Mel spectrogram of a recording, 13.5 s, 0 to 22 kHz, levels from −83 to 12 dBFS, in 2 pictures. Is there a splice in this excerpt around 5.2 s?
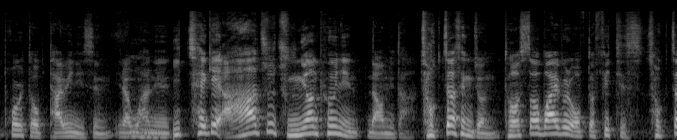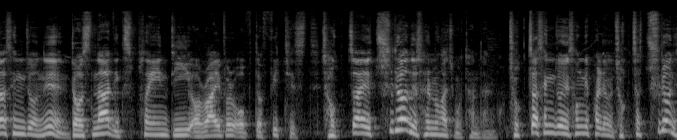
no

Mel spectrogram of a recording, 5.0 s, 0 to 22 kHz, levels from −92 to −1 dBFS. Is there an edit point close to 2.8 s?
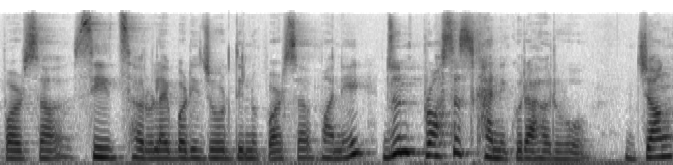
yes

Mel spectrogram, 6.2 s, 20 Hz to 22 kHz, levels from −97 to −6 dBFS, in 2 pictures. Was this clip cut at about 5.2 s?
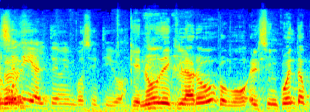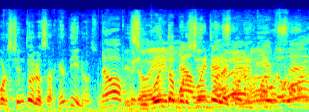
no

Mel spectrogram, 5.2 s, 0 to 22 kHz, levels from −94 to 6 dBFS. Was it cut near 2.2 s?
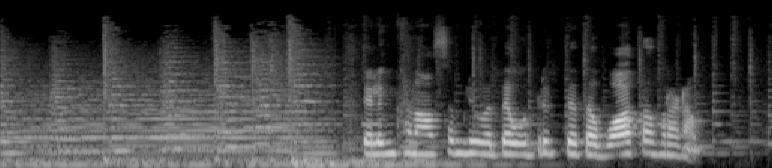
yes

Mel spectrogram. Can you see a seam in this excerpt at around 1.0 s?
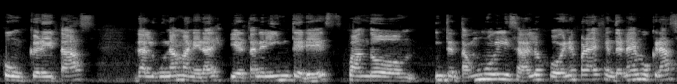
no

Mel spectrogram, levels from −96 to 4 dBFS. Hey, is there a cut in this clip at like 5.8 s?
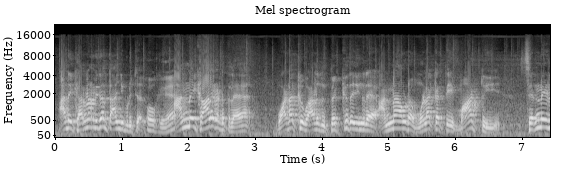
no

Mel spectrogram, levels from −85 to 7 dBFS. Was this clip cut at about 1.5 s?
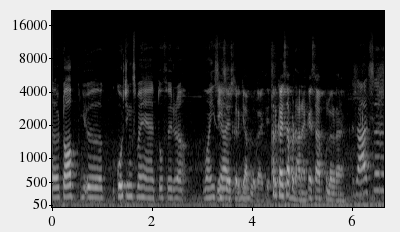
no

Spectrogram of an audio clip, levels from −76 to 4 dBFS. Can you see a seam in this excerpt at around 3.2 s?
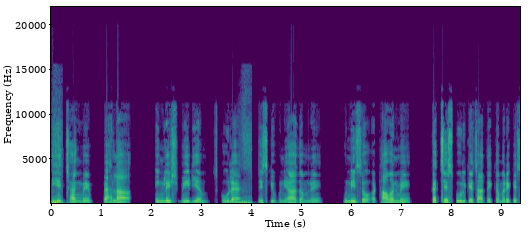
yes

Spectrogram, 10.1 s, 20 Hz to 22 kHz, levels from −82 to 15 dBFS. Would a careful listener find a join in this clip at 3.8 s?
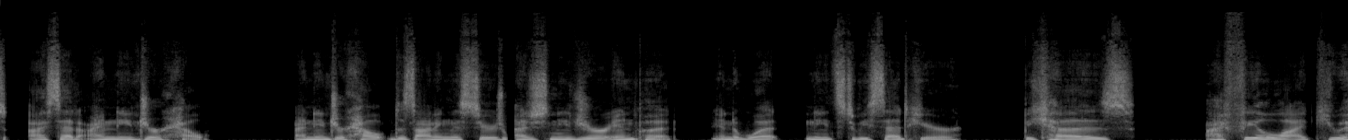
yes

